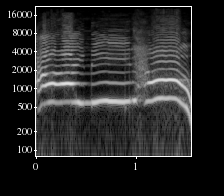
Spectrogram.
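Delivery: very high, loud, urgent shout. Showing children how to call out in an emergency: yelling for help. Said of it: "You can yell when it's an emergency".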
